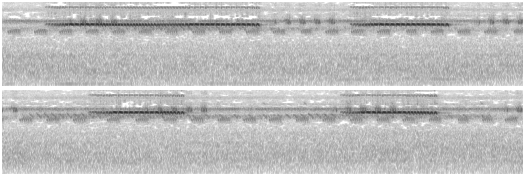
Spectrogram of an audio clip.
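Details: Insect sound played as a calming nature background for study or sleep: loud, even high-pitched trills lasting one to two seconds, separated by short gaps, over a continuous softer pulsing chirp from further callers.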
